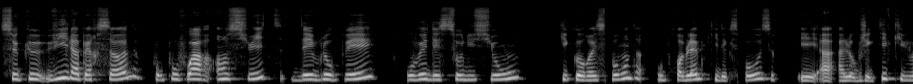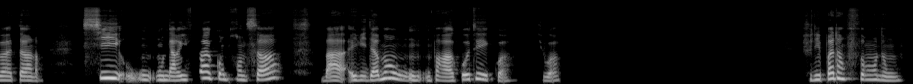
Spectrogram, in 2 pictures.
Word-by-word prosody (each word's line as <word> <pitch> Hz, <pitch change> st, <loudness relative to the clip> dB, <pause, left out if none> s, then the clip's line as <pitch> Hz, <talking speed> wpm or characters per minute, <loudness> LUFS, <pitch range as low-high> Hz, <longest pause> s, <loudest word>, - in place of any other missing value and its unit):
ce 245 Hz, -, -2 dB
que 235 Hz, +2 st, -1 dB
vit 245 Hz, +5 st, +3 dB
la 255 Hz, -, +4 dB
personne, 235 Hz, +5 st, 0 dB, 0.2 s
pour 215 Hz, -1 st, -4 dB
pouvoir, 240 Hz, -1 st, +2 dB
ensuite, 255 Hz, +4 st, -2 dB
développer, 230 Hz, -, +1 dB, 0.3 s
trouver 225 Hz, +4 st, +2 dB
des 215 Hz, 0 st, 0 dB
solutions 220 Hz, +5 st, -1 dB, 0.4 s
qui 230 Hz, -, -5 dB
correspondent 225 Hz, +7 st, +1 dB
aux 210 Hz, -, -6 dB
problèmes 215 Hz, +4 st, +1 dB
qu'il 245 Hz, -5 st, -7 dB
expose 220 Hz, +7 st, -2 dB, 0.2 s
et 180 Hz, -2 st, 0 dB
à 170 Hz, -, +2 dB
à 175 Hz, -, -5 dB
l'objectif 180 Hz, +8 st, -1 dB
qu'il 235 Hz, -6 st, -5 dB
veut 195 Hz, -, 0 dB
atteindre. 185 Hz, -2 st, -1 dB, 0.4 s
Si 295 Hz, -1 st, +6 dB
on 215 Hz, -1 st, -3 dB
on 205 Hz, -, +1 dB
arrive 200 Hz, +3 st, +1 dB
pas 295 Hz, -, +5 dB
à -, -, +3 dB
comprendre 230 Hz, -5 st, -3 dB
ça, 250 Hz, +8 st, +2 dB, 0.4 s
bah, 185 Hz, -1 st, +2 dB
évidemment, 200 Hz, +8 st, +3 dB
on 215 Hz, -5 st, -1 dB
on 195 Hz, -, -1 dB
on -, -, -5 dB
part 175 Hz, -, -2 dB
à 170 Hz, 0 st, +3 dB
côté 230 Hz, +4 st, +2 dB
quoi, 180 Hz, -, -7 dB, 0.2 s
tu 180 Hz, -, -17 dB
vois? 175 Hz, +3 st, -4 dB, 2.4 s
Je 210 Hz, -, -10 dB
n'ai 220 Hz, -, +2 dB
pas 260 Hz, +4 st, +4 dB
d'enfants, 250 Hz, -4 st, 0 dB
non. 180 Hz, -3 st, -3 dB
225 Hz, 160 wpm, -25 LUFS, 200-250 Hz, 2.4 s, Si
